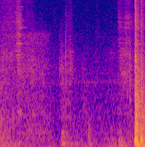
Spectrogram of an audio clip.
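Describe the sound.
A wheeled cabinet is pulled out after its handle is loosened: a low, soft rolling rumble, then one sharp, loud knock near the end.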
